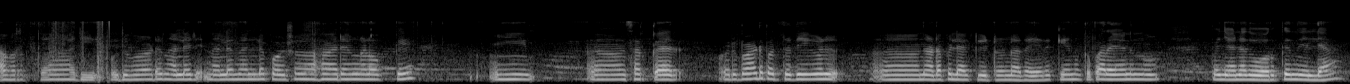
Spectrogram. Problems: background sounds at intervals, low volume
